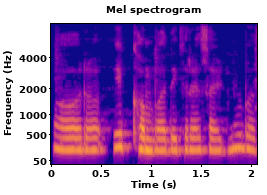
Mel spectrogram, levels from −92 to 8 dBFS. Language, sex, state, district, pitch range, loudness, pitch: Hindi, female, Maharashtra, Nagpur, 210-230 Hz, -24 LUFS, 215 Hz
